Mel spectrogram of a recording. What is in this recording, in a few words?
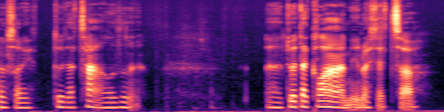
"glaan", Welsh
